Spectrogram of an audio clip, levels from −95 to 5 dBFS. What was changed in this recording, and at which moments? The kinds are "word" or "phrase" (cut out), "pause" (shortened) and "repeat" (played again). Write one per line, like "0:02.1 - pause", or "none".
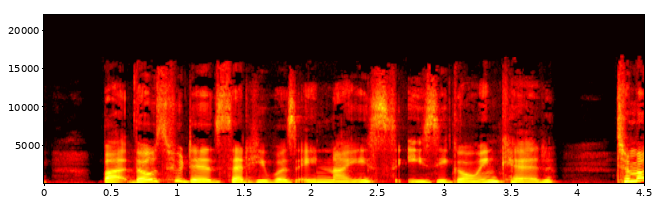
none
